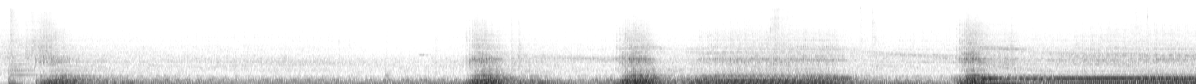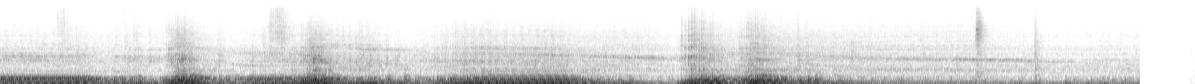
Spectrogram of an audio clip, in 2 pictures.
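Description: Car engine running and revving in surges, with several sharp knocks and a faint falling whine now and then. The sound cuts off suddenly near the end.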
